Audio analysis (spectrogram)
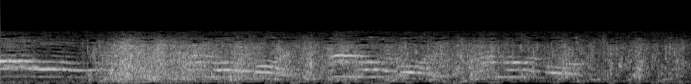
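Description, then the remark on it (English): A heavy splash as a man falls overboard into water, followed by continuous churning and thrashing splashes, with agitated voices crying out over the commotion. “Help! I fell in.”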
